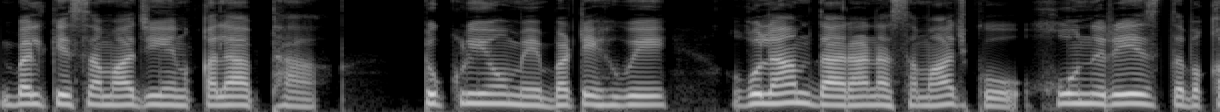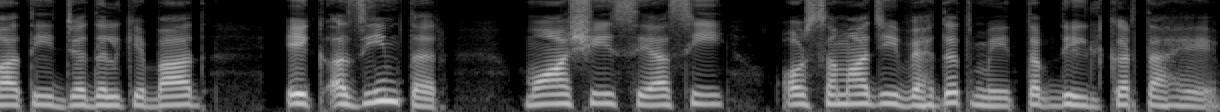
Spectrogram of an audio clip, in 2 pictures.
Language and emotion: Urdu, neutral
